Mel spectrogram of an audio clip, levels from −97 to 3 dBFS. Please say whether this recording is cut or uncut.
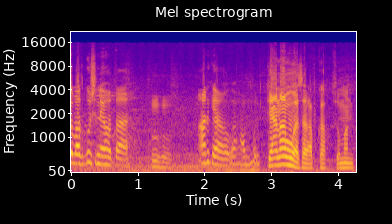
uncut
